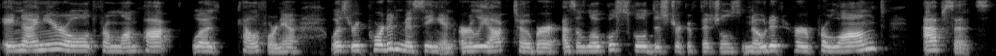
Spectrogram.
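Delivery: ordinary delivery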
